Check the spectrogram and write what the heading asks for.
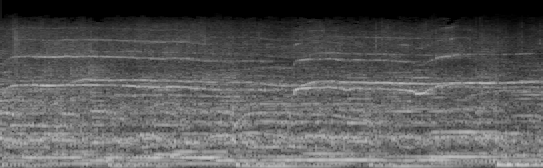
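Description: Ska band playing live, with shouting over the music.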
